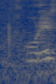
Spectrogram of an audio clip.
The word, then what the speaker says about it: Forel: Forel se escribe F-O-R-E-L, Forel.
